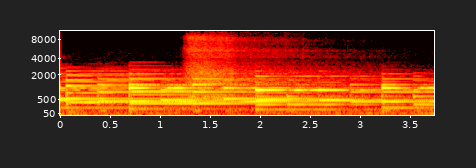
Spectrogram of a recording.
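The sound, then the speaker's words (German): A forceful puff of exhaled breath follows a deep inhale during a guided breathing exercise. It is a single, brief, breathy rush over a steady, sustained musical tone. “Bewusster Atemzug einatmen. ganz tief von unten nach oben die Luft und dann mit einem Puster ausatmen.”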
